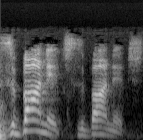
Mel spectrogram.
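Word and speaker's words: Žbanić: Zabanich. That's how you pronounce it.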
